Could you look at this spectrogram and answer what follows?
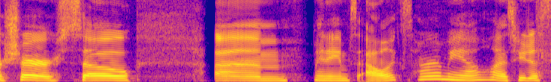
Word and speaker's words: Jaramillo: So my name's Alex Jaramillo, as you just said. Jaramillo, yes.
